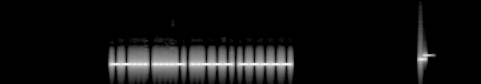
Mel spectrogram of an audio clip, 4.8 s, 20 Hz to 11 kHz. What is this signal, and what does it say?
Morse code, heard as a keyed tone, about 44 wpm, 700 Hz. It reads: 7420
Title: Numbers - 4-Digit 45wpm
